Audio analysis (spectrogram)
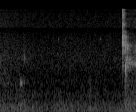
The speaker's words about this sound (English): I'm just going to take another sip of my tea, slow myself down.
